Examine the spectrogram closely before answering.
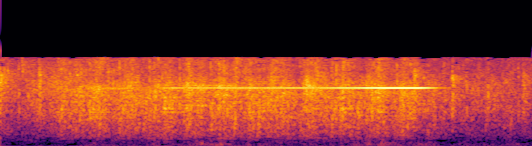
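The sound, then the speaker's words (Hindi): Applause from an audience at a formal Indian event honouring guests. The steady wash of clapping swells briefly near the end, then eases off. “तालियां जरूर बजाइएगा, तालियां बजाइएगा।”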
